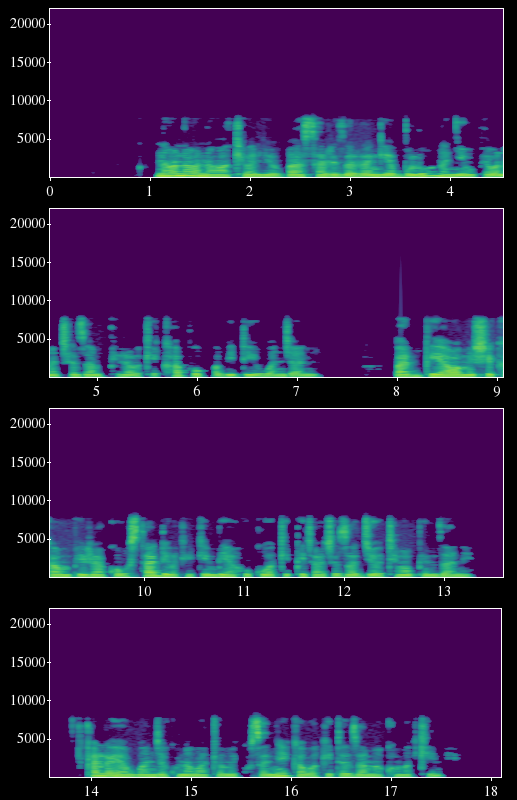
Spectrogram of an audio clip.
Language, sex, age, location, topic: Swahili, female, 18-24, Nakuru, government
